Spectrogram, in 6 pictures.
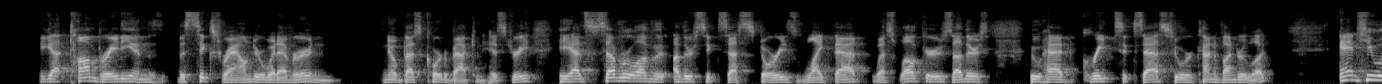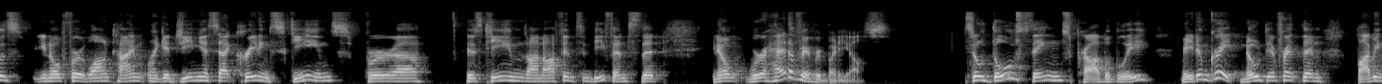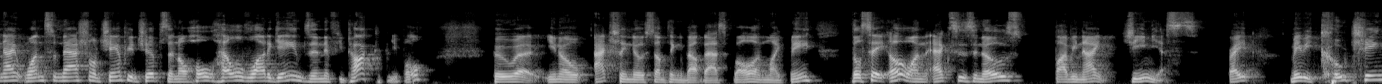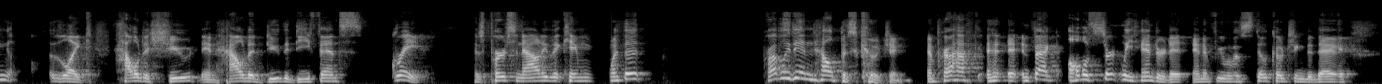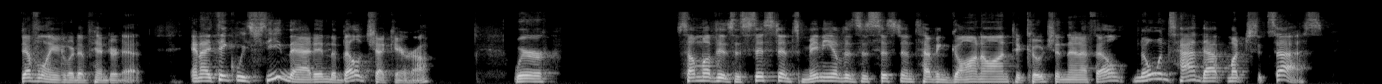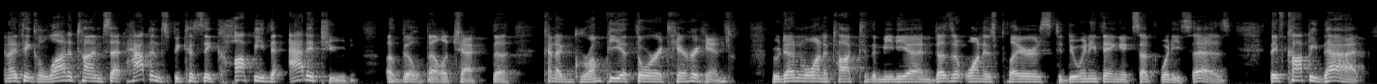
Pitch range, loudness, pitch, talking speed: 120-170 Hz, -19 LUFS, 145 Hz, 180 wpm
